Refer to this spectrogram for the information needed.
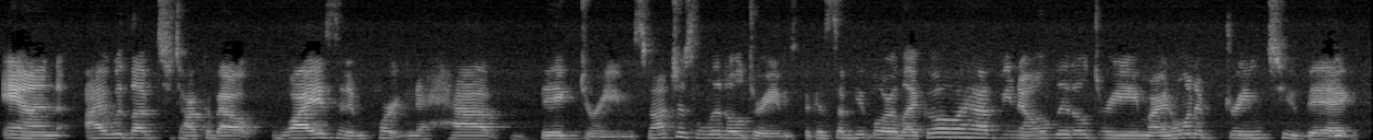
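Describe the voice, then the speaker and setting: Woman host, bright and forceful, affirming, low-ish voice. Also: normal speed, hardly any pauses, a little hiss or hum, low-quality recording. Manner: enthusiastic and affirming. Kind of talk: interview hosting.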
